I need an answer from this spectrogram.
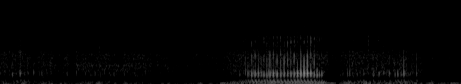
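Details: Sleeping Olde English Bulldogge called Teddy. Quiet airy breaths, then one rattling snore of about a second that rises and fades before the soft breathing resumes.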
